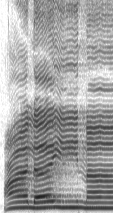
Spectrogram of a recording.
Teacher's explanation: Na hukumnya mad thobi'i zohiri karena ada alif sebelumnya baris fathah. Cara bacanya huruf nun panjang dua harakat. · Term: mad tabi'i dhahiri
